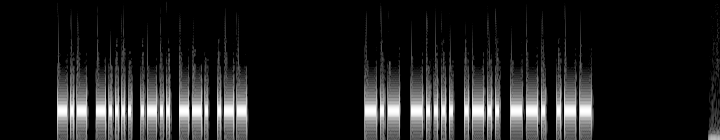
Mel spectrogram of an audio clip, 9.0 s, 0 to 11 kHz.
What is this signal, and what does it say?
Morse code, heard as a keyed tone, about 33 wpm, 700 Hz. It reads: K6LGW K6LGW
